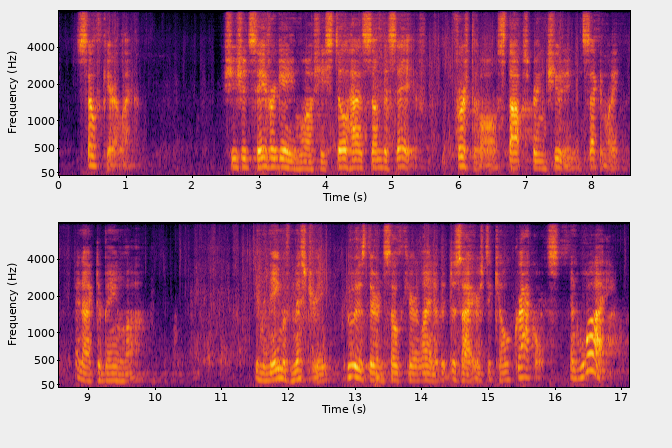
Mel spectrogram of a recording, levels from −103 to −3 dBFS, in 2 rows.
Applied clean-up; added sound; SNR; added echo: neural separator model SepFormer DNS4.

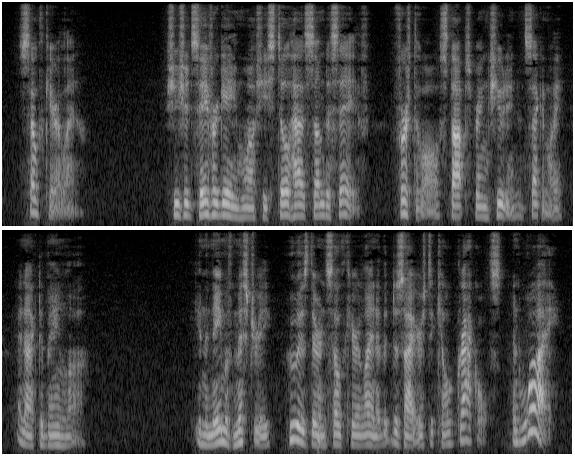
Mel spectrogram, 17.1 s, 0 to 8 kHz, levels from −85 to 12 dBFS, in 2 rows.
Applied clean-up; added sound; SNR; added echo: none; none; none; none.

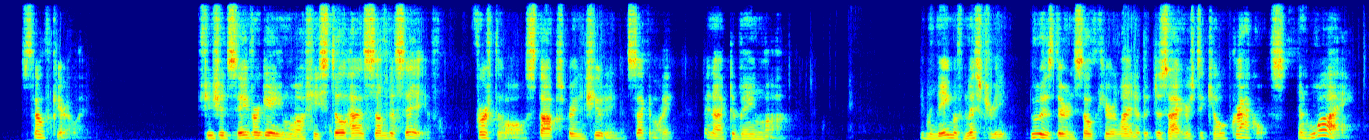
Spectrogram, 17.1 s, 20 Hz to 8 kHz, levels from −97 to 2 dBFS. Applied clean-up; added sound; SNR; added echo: neural mask model DeepFilterNet 3.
